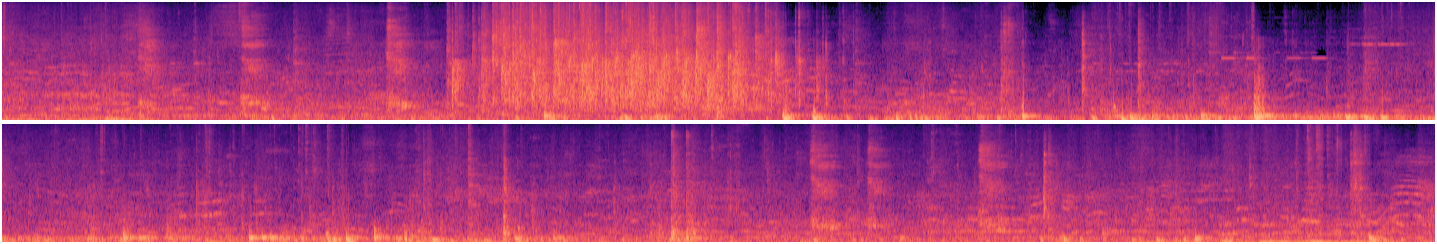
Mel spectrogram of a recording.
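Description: An audience murmurs and chatters quietly in a large hall.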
